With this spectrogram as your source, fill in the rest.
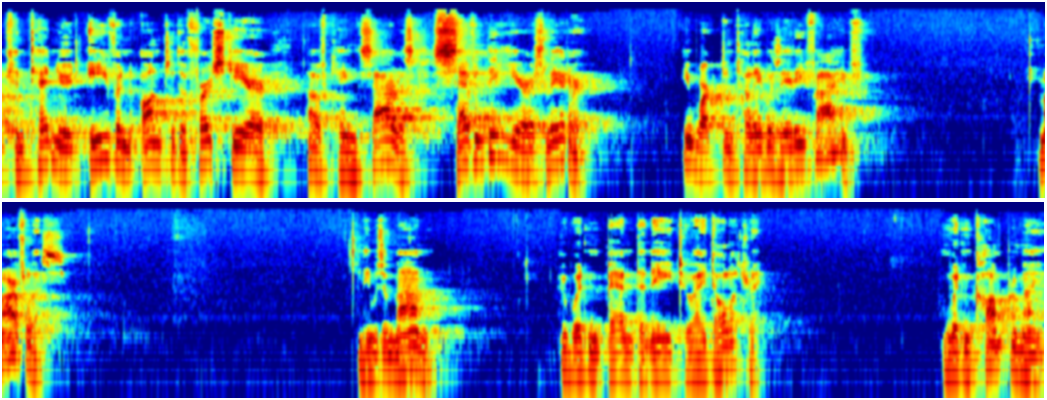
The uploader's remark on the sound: This is a sermon preached at Ballymacashon Congregational church, Killinchy, Co.Down. It is live and unedited, so there will be extraneous noise etc.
